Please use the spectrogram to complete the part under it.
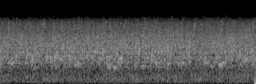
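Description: Steady rain and flowing water form a dense, even hiss in a children's story scene, constant and loud without pauses, with no voices over it.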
